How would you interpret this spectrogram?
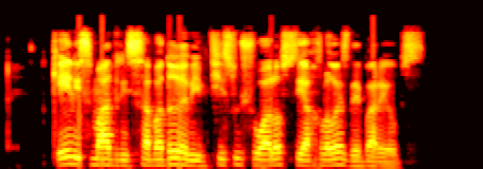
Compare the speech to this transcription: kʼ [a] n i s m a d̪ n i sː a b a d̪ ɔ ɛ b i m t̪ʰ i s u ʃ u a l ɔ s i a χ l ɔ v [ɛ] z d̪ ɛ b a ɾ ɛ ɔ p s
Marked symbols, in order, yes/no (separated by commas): no, yes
